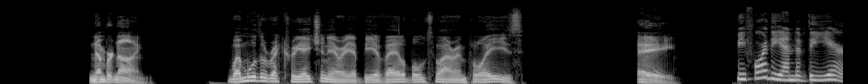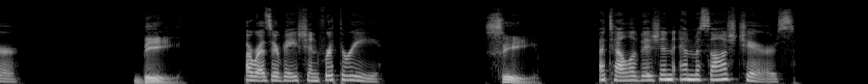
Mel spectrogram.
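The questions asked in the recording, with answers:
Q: When will the recreation area be available to our employees?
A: A: Before the end of the year.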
